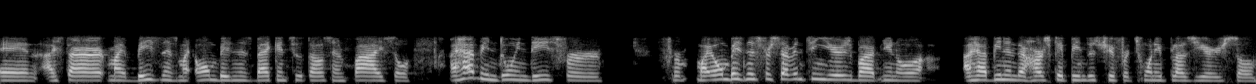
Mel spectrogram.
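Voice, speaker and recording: A man with a strong Mexican accent, high in pitch, at a moderate pace with fairly even intonation. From Mexico. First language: Spanish. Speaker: hardscape business owner. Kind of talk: interview.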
